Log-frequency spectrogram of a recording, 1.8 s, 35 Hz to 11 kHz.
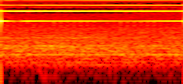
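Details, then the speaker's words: Solar-system power inverter with battery input sagging to about 10.5–10.6 V, batteries expected at 13.5 V: continuous high-pitched beep over a quiet hum; undervoltage alarm, owner suspects the inverter rather than the batteries. "it's at 10 point 6 volts according this this is the beep I was talking about that's why I'm thinking it's because it's the inverter not the batteries"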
